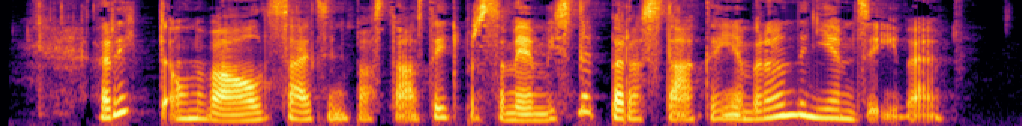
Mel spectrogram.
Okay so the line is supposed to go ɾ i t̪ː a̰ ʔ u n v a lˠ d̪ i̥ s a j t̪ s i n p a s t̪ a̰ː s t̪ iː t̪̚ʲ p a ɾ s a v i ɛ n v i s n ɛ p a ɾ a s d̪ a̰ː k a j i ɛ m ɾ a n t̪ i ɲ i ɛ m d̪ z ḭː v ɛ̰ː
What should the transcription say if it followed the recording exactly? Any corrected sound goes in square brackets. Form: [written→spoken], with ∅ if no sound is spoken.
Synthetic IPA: ɾ i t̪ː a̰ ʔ u n v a lˠ d̪ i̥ s a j t̪ s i n p a s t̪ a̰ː s t̪ iː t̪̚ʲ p a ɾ s a v i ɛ [n→m] v i s n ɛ p a ɾ a s [d̪→t̪] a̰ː k a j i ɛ m ɾ a n [t̪→d̪] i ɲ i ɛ m d̪ z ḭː v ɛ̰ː

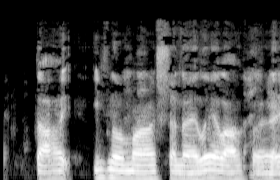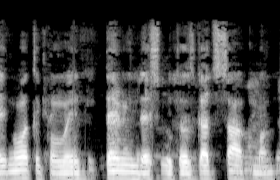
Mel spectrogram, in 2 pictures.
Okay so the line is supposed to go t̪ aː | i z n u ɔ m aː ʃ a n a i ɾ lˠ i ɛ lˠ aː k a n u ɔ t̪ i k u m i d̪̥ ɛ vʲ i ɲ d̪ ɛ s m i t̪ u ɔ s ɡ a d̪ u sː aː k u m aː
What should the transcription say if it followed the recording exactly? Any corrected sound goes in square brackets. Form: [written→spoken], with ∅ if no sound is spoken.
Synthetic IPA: t̪ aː | i z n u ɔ m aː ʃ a n a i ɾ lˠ i ɛ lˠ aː k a n u ɔ t̪ i k u m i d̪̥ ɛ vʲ i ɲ d̪ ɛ s m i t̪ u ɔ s ɡ a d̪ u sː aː k u m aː

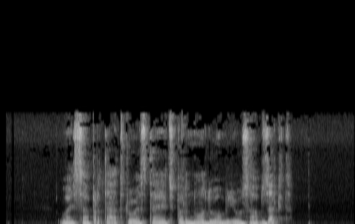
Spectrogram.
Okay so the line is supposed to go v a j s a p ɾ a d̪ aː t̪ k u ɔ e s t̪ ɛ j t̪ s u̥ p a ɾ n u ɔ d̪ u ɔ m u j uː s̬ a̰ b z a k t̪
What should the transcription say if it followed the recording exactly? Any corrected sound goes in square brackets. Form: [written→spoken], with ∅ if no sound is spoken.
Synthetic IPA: v a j s a p ɾ a [d̪→t̪] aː t̪ k u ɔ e s t̪ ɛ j t̪ s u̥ p a ɾ n u ɔ d̪ u ɔ m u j uː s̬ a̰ b z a k t̪

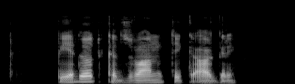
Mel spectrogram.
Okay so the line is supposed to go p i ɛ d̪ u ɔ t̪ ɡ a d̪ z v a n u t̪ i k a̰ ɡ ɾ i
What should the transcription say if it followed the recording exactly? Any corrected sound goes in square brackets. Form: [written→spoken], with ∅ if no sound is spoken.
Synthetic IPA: p i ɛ d̪ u ɔ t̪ [ɡ→k] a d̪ z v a n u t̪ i k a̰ ɡ ɾ i

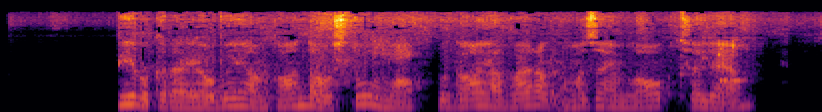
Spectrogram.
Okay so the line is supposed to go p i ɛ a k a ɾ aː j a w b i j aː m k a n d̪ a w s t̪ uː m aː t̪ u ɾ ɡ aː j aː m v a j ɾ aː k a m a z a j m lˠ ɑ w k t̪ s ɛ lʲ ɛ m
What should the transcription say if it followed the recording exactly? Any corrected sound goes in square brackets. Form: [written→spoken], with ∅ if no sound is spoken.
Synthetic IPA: p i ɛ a k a ɾ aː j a w b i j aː m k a n d̪ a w s t̪ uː m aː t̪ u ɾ ɡ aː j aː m v a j ɾ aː k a m a z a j m lˠ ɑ w k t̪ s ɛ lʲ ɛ m

